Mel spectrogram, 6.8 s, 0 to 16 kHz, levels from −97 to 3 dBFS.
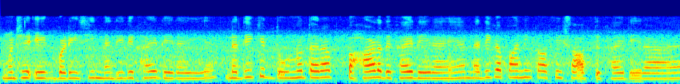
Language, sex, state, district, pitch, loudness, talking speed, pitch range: Hindi, female, Maharashtra, Sindhudurg, 270 Hz, -20 LUFS, 240 wpm, 255-285 Hz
